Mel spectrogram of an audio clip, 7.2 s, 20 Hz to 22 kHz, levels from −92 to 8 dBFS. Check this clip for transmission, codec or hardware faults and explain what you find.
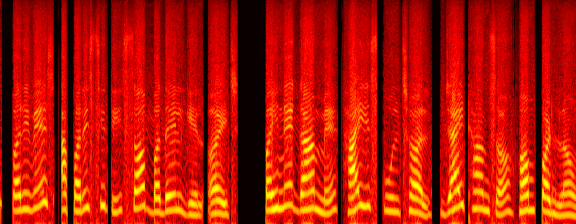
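The speech carries one codec fault for its whole length: heavy 1-bit DFPWM compression. Each sample is reduced to a single up-or-down bit nudging an adaptive level, so strong broadband quantisation noise rides on everything, leaving the speech fuzzy and crackly with its treble buried under hiss, a damage level that fits roughly a 48 kbps stream. Unlike a low-bitrate transform codec, there is no swirly, watery smearing or missing high band, only constant gritty noise tracking the signal.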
